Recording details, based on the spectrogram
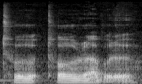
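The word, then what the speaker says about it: トラブル: So the way Japanese would say trouble is basically just like the name is spelled, To Love Ru, except for more like Toraburu basically.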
